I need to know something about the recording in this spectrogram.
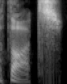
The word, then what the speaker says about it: though: thaw our thoughts thaw thoughts thaw those thoughts number two though English is fun though it can be difficult to learn sometimes though H though rhymes with grow we all want to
